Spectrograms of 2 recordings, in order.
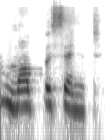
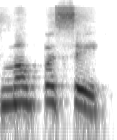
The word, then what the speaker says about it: Maupassant: It's not Maupassant. It's Maupassant. T is silent.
